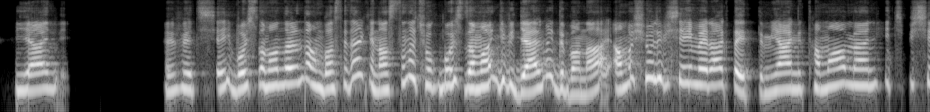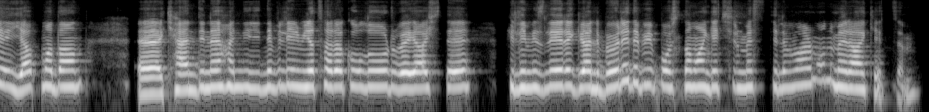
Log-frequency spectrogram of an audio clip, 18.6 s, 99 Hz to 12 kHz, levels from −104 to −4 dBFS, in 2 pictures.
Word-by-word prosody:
Yani 260 Hz, +1 st, 0 dB, 1.1 s
Evet, 260 Hz, +1 st, -4 dB
şey, 265 Hz, -2 st, 0 dB
boş 275 Hz, +3 st, +4 dB
zamanlarından 320 Hz, +2 st, +3 dB
bahsederken 305 Hz, -, 0 dB
aslında, 255 Hz, -, +1 dB
çok 305 Hz, -3 st, -3 dB
boş 315 Hz, +4 st, +2 dB
zaman 280 Hz, +6 st, +4 dB
gibi 315 Hz, -9 st, 0 dB
gelmedi 255 Hz, -, +4 dB
bana. 210 Hz, +5 st, +2 dB
Ama 290 Hz, +10 st, +3 dB
şöyle 420 Hz, +1 st, +2 dB
bir 320 Hz, -, -7 dB
şeyi 345 Hz, -2 st, -2 dB
merak 315 Hz, 0 st, +3 dB
da -, -, +10 dB
ettim. 225 Hz, -, -3 dB
Yani, 260 Hz, +1 st, +2 dB
tamamen 310 Hz, +3 st, 0 dB
hiçbir 330 Hz, 0 st, -14 dB
şey 310 Hz, -5 st, -5 dB
yapmadan, 290 Hz, +3 st, -1 dB, 0.5 s
eee, 215 Hz, +1 st, +4 dB
kendine, 255 Hz, +4 st, -1 dB
hani, 290 Hz, -2 st, -4 dB
ne 285 Hz, -1 st, -3 dB
bileyim 300 Hz, 0 st, -4 dB
yatarak 290 Hz, 0 st, 0 dB
olur 290 Hz, -1 st, -3 dB
veya 270 Hz, +1 st, +3 dB
işte 280 Hz, +1 st, -2 dB, 0.4 s
film 280 Hz, -1 st, -2 dB
izleyerek. 295 Hz, +1 st, -1 dB
Yani 280 Hz, -3 st, +1 dB
böyle 305 Hz, +7 st, 0 dB
de 335 Hz, -3 st, -4 dB
bir, 310 Hz, -1 st, -7 dB
boş 290 Hz, -2 st, -3 dB
zaman 295 Hz, -1 st, -2 dB
geçirme 285 Hz, 0 st, -6 dB
stilin 285 Hz, 0 st, -10 dB
var 315 Hz, +1 st, -4 dB
mı? 380 Hz, +3 st, -10 dB
Onu 385 Hz, -1 st, -11 dB
merak 270 Hz, -4 st, -1 dB
ettim. 210 Hz, +1 st, -16 dB
290 Hz, 160 wpm, -23 LUFS, 270-310 Hz, 1.1 s, da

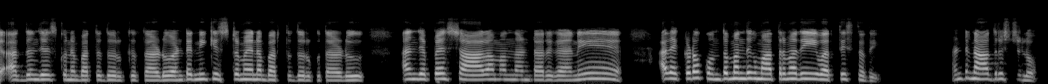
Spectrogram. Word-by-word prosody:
అర్థం 220 Hz, +2 st, -3 dB
చేసుకునే 220 Hz, -1 st, -2 dB
భర్త 205 Hz, +1 st, -3 dB
దొరుకుతాడు. 195 Hz, 0 st, -2 dB
అంటె, 205 Hz, +4 st, -1 dB
నీకిష్టమైన 235 Hz, -1 st, +1 dB
భర్త 205 Hz, -1 st, -4 dB
దొరుకుతాడు, 190 Hz, -1 st, -2 dB, 0.5 s
అని 245 Hz, 0 st, +2 dB
జెప్పేసి 250 Hz, +1 st, +1 dB
చాలామందంటారు 215 Hz, -2 st, 0 dB
గాని 210 Hz, +5 st, 0 dB, 0.8 s
అదెక్కడో 270 Hz, +2 st, +2 dB
కొంతమందికి 265 Hz, +2 st, +2 dB
మాత్రమది 255 Hz, +1 st, +3 dB, 0.2 s
వర్తిస్తది. 220 Hz, -7 st, -4 dB, 0.8 s
అంటె, 260 Hz, +4 st, -7 dB
నా 245 Hz, -, +5 dB
దృష్టిలో. 220 Hz, -7 st, -6 dB
225 Hz, 110 wpm, -23 LUFS, 205-250 Hz, 0.8 s, నా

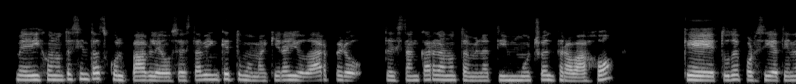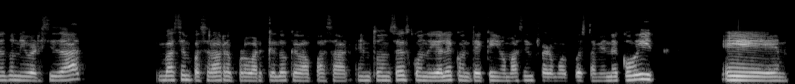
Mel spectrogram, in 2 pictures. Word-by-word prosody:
me 210 Hz, -2 st, +1 dB
dijo: 210 Hz, +1 st, +2 dB
"No 210 Hz, -1 st, 0 dB
te 240 Hz, -, -2 dB
sientas 255 Hz, +3 st, -1 dB
culpable, 195 Hz, -4 st, +1 dB
o 175 Hz, -, 0 dB
sea, 190 Hz, -, -3 dB
está 205 Hz, +3 st, -4 dB
bien 220 Hz, 0 st, 0 dB
que 245 Hz, +2 st, +1 dB
tu 225 Hz, 0 st, -6 dB
mamá 180 Hz, -3 st, -4 dB
quiera 200 Hz, +2 st, -3 dB
ayudar, 195 Hz, 0 st, 0 dB
pero 190 Hz, -4 st, -1 dB, 0.2 s
te 200 Hz, -, -4 dB
están 195 Hz, +1 st, -5 dB
cargando 210 Hz, -1 st, -1 dB
también 185 Hz, -3 st, -5 dB
a 180 Hz, -, -7 dB
ti 195 Hz, -1 st, -3 dB
mucho 190 Hz, +2 st, -2 dB
el 210 Hz, -1 st, -1 dB
trabajo, 185 Hz, -, 0 dB, 0.7 s
que 195 Hz, -3 st, +6 dB
tú 200 Hz, -, -2 dB
de 220 Hz, +1 st, 0 dB
por 195 Hz, -2 st, -3 dB
sí 200 Hz, -, -4 dB
ya 190 Hz, -, +3 dB
tienes 195 Hz, 0 st, -5 dB
la 205 Hz, -, -3 dB
universidad, 195 Hz, +4 st, 0 dB, 0.7 s
vas 200 Hz, +1 st, -2 dB
a -, -, +1 dB
empezar 185 Hz, -3 st, -2 dB
a 190 Hz, -, +1 dB
reprobar 180 Hz, -2 st, -2 dB
qué -, -, -5 dB
es -, -, -5 dB
lo 185 Hz, 0 st, -1 dB
que 180 Hz, -, -3 dB
va 170 Hz, -1 st, 0 dB
a -, -, -8 dB
pasar". 170 Hz, -1 st, -6 dB
Entonces, 190 Hz, +1 st, -3 dB
cuando 190 Hz, -2 st, -2 dB
ya 180 Hz, 0 st, +5 dB
le 200 Hz, +1 st, +1 dB
conté 180 Hz, -3 st, -1 dB
que 185 Hz, -, -2 dB
mi 180 Hz, -, -5 dB
mamá 175 Hz, 0 st, -4 dB
se 195 Hz, -, -9 dB
enfermó, 175 Hz, -3 st, -4 dB
pues, 180 Hz, -1 st, -1 dB
también 170 Hz, 0 st, -7 dB
de 180 Hz, -, 0 dB
COVID, 220 Hz, +4 st, +5 dB, 0.7 s
eh, 185 Hz, -2 st, +7 dB
195 Hz, 230 wpm, -23 LUFS, 180-205 Hz, 0.7 s, eh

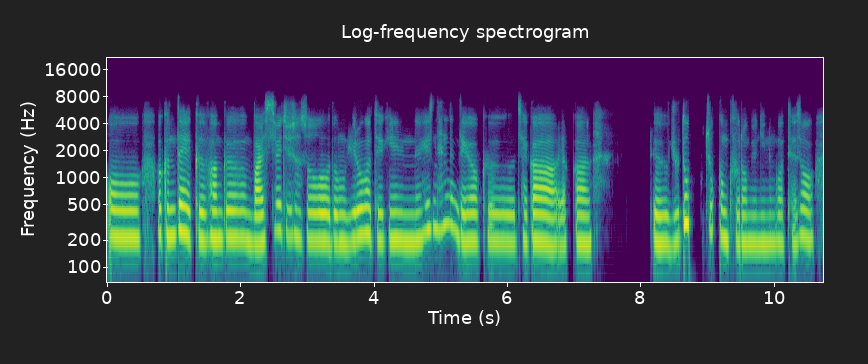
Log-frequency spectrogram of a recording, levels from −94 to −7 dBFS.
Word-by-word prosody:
어 215 Hz, -1 st, +2 dB, 0.3 s
아 230 Hz, -, +3 dB
근데 225 Hz, 0 st, +4 dB
그 205 Hz, -2 st, 0 dB
방금 210 Hz, -1 st, +1 dB
말씀해 195 Hz, +7 st, +2 dB
주셔서 205 Hz, -3 st, 0 dB
너무 195 Hz, -1 st, 0 dB
위로가 220 Hz, +4 st, +2 dB
되기는 200 Hz, 0 st, -2 dB
했 260 Hz, +3 st, -2 dB
했는데요 245 Hz, -9 st, -1 dB
그 195 Hz, -1 st, -2 dB
제가 190 Hz, -2 st, +3 dB
약간 190 Hz, 0 st, -1 dB, 0.9 s
그 190 Hz, -1 st, +2 dB
유독 210 Hz, -, +2 dB, 0.2 s
쪼끔 225 Hz, -4 st, -3 dB
그런 190 Hz, 0 st, -3 dB
면이 190 Hz, 0 st, -3 dB
있는 190 Hz, 0 st, -4 dB
것 190 Hz, -1 st, -5 dB
같아서 210 Hz, +1 st, -3 dB
200 Hz, 255 characters per minute, -20 LUFS, 190-220 Hz, 0.9 s, 근데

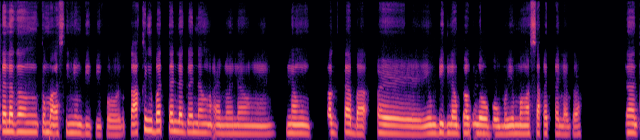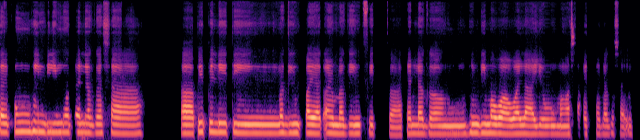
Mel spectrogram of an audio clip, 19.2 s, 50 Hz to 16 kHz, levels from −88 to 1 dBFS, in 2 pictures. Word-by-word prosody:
talagang 210 Hz, -2 st, +4 dB
tumaas 185 Hz, -3 st, 0 dB
din 190 Hz, -1 st, -3 dB
'yong 185 Hz, -1 st, -1 dB
BP 160 Hz, -2 st, -8 dB
ko. 155 Hz, 0 st, -6 dB
Kaakibat 230 Hz, +3 st, +2 dB
talaga 210 Hz, -2 st, +2 dB
ng 195 Hz, -1 st, -3 dB
ano, 175 Hz, -1 st, -2 dB
ng 170 Hz, -1 st, -3 dB, 0.5 s
ng 180 Hz, -1 st, +2 dB, 0.4 s
pagtaba 185 Hz, -3 st, 0 dB, 0.2 s
or 190 Hz, -, +2 dB, 0.6 s
'yong 180 Hz, 0 st, +2 dB
biglang 185 Hz, -1 st, +1 dB
paglobo 175 Hz, -2 st, +2 dB
mo 165 Hz, -, -2 dB
'yong 175 Hz, +1 st, +2 dB
mga 175 Hz, 0 st, +1 dB
sakit 180 Hz, 0 st, -3 dB
talaga. 160 Hz, -1 st, -6 dB, 0.7 s
Na 195 Hz, -1 st, +1 dB
tay 195 Hz, +1 st, +3 dB
kung 210 Hz, 0 st, 0 dB
hindi 200 Hz, -1 st, -1 dB
mo 200 Hz, -, 0 dB
talaga 190 Hz, -2 st, 0 dB
siya, 185 Hz, 0 st, -1 dB, 1.0 s
ah, 180 Hz, 0 st, +6 dB
pipiliting 185 Hz, -3 st, +1 dB
maging 190 Hz, 0 st, 0 dB
payat 180 Hz, -1 st, +4 dB
or 185 Hz, -1 st, 0 dB
maging 180 Hz, 0 st, +1 dB
fit 175 Hz, 0 st, -4 dB, 0.2 s
ka, 150 Hz, -1 st, -5 dB
talagang 170 Hz, -1 st, -1 dB
hindi 185 Hz, 0 st, +2 dB
mawawala 175 Hz, -2 st, +4 dB
'yong 170 Hz, 0 st, -2 dB
mga 165 Hz, 0 st, -2 dB
sakit 170 Hz, -, -11 dB
talaga 165 Hz, +1 st, -9 dB
sa'yo. 165 Hz, 0 st, -10 dB
180 Hz, 140 wpm, -21 LUFS, 170-195 Hz, 1.0 s, ah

